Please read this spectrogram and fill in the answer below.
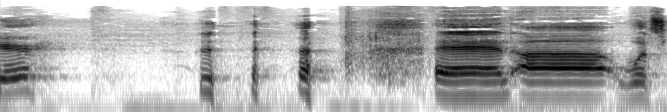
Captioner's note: laughs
